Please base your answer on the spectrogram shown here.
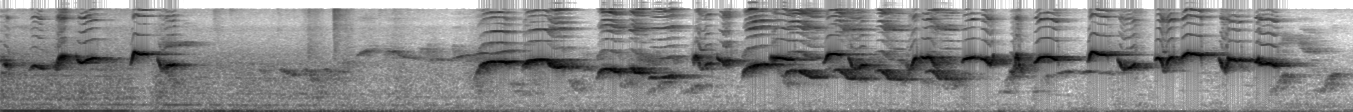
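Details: Robin singing energetically: long rapid strings of rising and falling whistled, warbling notes, tumbling phrases with short gaps, over a faint low hum.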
